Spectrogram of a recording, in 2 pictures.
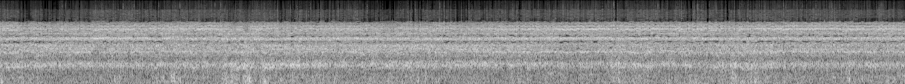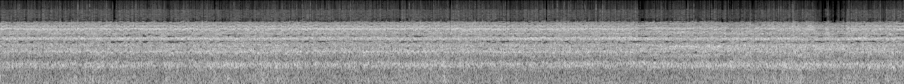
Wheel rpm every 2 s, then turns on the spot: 230, 230, 230, 230, 230, 240, 230, 230, 220.
none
